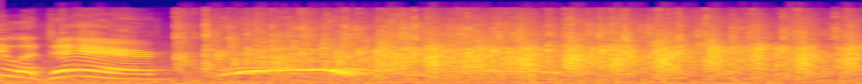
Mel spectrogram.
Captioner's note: applause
